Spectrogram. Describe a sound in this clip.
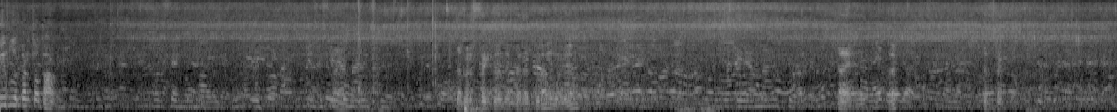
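A metal spoon clinks against a cooking pot.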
